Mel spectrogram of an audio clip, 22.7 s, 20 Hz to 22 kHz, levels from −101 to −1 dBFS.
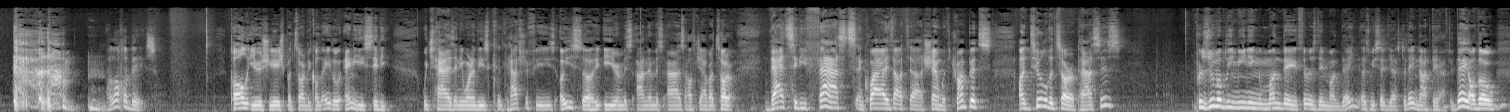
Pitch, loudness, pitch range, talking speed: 145 Hz, -18 LUFS, 135-175 Hz, 115 wpm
